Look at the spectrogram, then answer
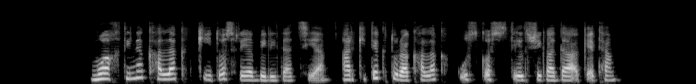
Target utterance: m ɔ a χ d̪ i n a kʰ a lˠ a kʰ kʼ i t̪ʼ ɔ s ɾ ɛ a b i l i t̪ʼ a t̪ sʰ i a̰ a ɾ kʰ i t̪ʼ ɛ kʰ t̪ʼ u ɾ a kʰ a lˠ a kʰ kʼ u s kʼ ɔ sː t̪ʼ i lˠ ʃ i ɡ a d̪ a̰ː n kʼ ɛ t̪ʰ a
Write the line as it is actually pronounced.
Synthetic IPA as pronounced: m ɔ a χ d̪ i n a kʰ a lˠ a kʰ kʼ i t̪ʼ ɔ s ɾ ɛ a b i l i t̪ʼ a t̪ sʰ i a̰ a ɾ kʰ i t̪ʼ ɛ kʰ t̪ʼ u ɾ a kʰ a lˠ a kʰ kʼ u s kʼ ɔ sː t̪ʼ i lˠ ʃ i ɡ a d̪ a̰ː kʼ ɛ t̪ʰ a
